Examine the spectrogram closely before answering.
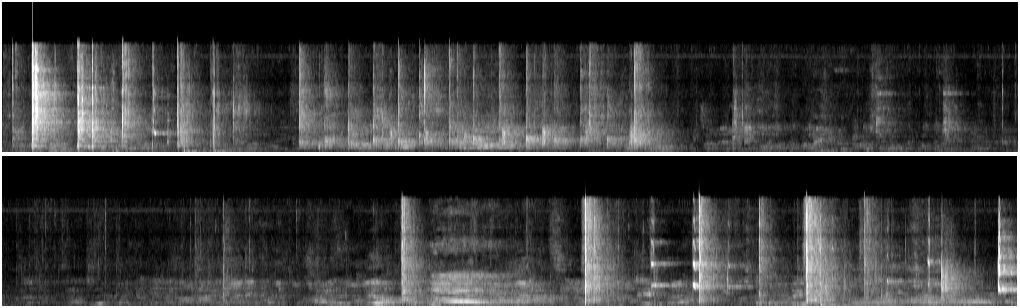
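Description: Rackets strike a shuttlecock in a large echoing hall.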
